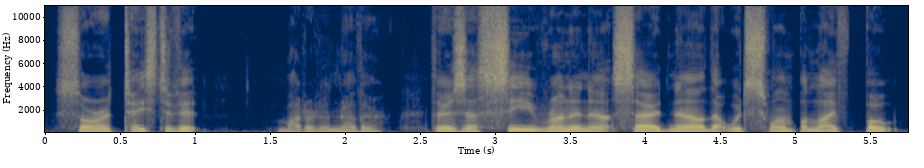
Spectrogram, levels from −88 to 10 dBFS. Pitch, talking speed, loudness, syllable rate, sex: 130 Hz, 190 wpm, -19 LUFS, 5.9 syllables/s, male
